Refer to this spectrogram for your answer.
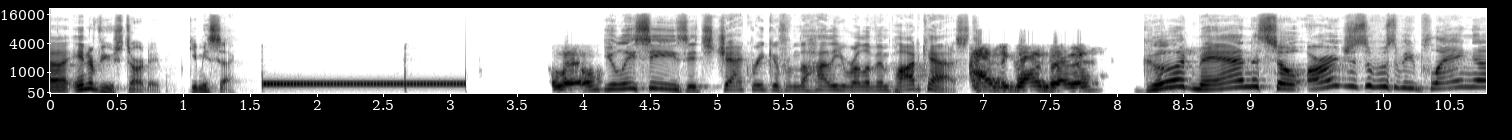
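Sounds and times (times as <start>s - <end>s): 
speech: 0.0s - 1.5s, 3.8s - 10.7s
steady telephone ringing tone: 1.6s - 3.2s.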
